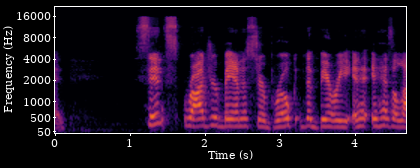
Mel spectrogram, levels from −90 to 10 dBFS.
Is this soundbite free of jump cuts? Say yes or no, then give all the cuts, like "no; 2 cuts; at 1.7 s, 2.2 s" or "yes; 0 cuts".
yes; 0 cuts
